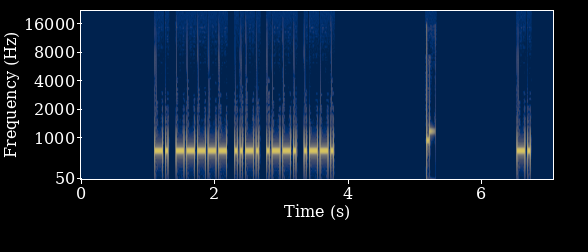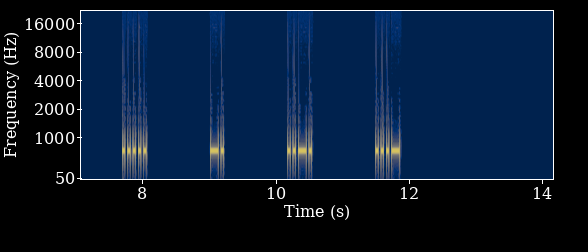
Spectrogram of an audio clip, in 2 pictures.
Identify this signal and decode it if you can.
Morse code, heard as a keyed tone, about 30 wpm, spaced as for 13 wpm, 700 Hz. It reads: N0FPP N5NFV
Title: USA Call Signs - 5 Characters - 8x Character Spacing - 30wpm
